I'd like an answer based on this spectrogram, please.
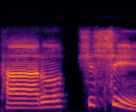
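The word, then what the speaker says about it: תרשיש: 달시스를 원어 그대로 읽으면요. 한번 읽어 보세요. 타르시.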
